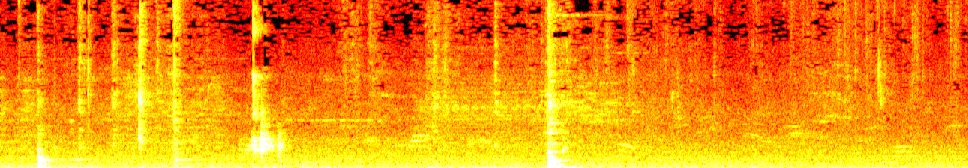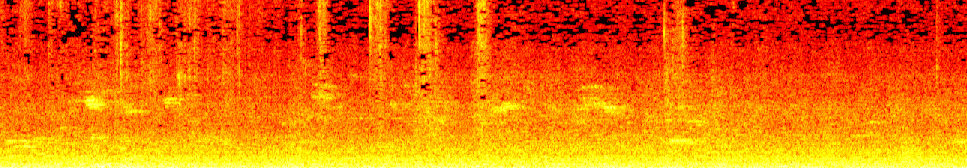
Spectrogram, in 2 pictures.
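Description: A few short knocks and clinks in the first four seconds, the loudest near four seconds in, as hands work minced chicken mixture against a steel bowl. After that come faint soft sounds of the hands shaping the mixture into a flat patty, over low room tone.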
